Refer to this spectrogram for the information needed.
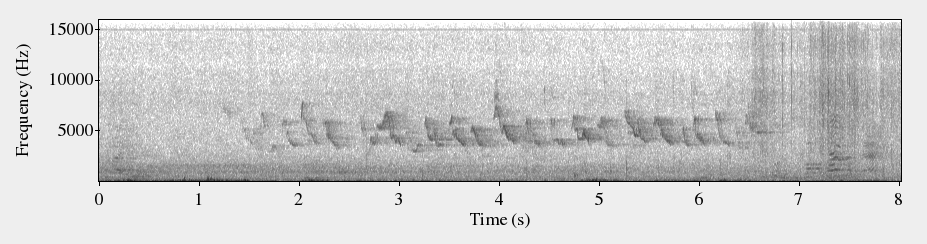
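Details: A warbling white-eye (Zosterops japonicus) perched on a power line in Momura, Inagi, Japan, on 7 June 2015 sings a rapid, high-pitched run of twittering notes for about six seconds, over steady low wind rumble and a few soft thumps.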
